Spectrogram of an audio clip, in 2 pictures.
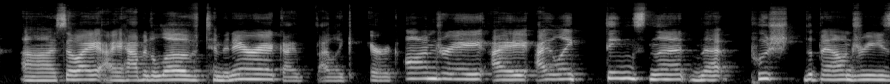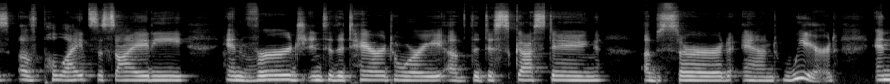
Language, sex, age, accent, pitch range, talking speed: English, female, 20-39, American, 190-225 Hz, 130 wpm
